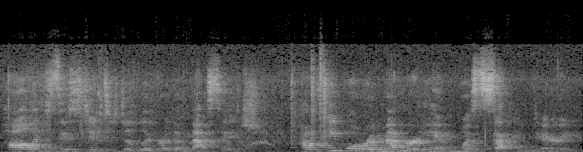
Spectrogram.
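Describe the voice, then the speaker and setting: A woman's voice: a little high, a little fast. A woman giving a scripted dramatic reading in a readers' theatre group. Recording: echoey hall, distant mic, loud noise.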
